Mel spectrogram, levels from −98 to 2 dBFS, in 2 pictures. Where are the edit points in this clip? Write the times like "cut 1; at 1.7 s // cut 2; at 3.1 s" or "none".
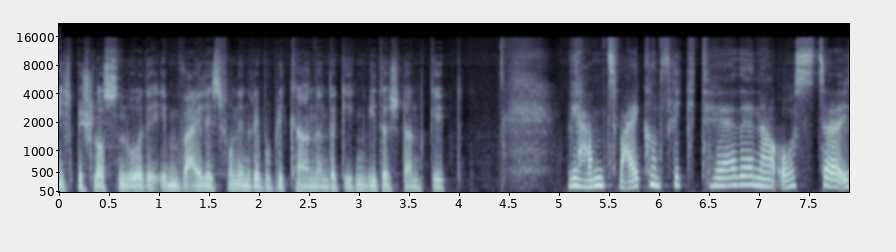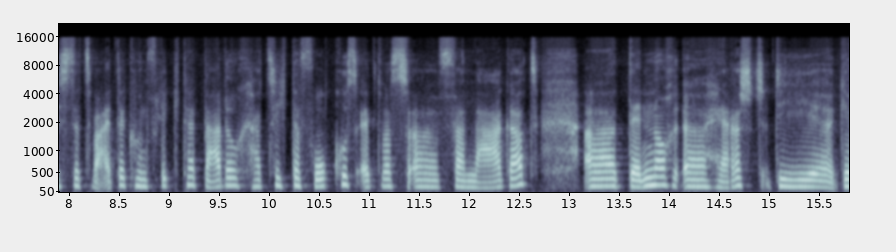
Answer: none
